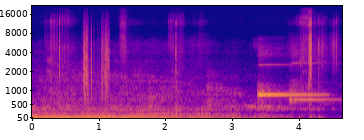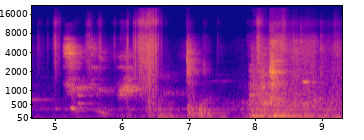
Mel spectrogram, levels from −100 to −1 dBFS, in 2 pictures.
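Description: From 0.72 to 1.16 s, cable scratch noise rustles and scrapes over the sound, nearly as loud as it. A worn cable or connector shifting, its contact resistance jumping, is the likely cause. A spectrogram shows ragged broadband streaks, and the waveform shows jagged, irregular spikes.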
